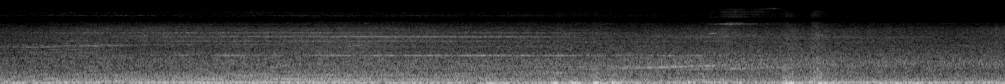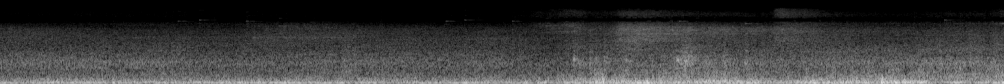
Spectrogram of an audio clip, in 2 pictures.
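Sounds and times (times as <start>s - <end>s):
high wheel squeal: 0.0s - 7.8s
streetcar rumbling on track: 0.0s - 20.0s.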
